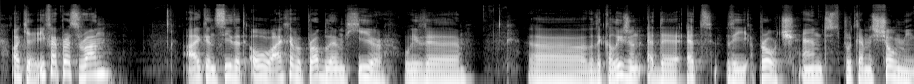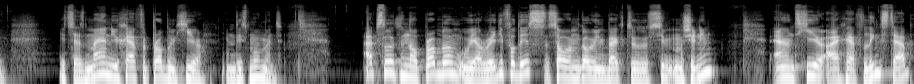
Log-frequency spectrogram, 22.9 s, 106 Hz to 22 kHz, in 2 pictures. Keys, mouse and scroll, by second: 0.7 click, 3.8 scroll, 6.1 click, 8.4-10.0 scroll, 10.2 click, 11.5 click, 12.3 click, 13.1 scroll, 15.7 click, 22.4 click.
